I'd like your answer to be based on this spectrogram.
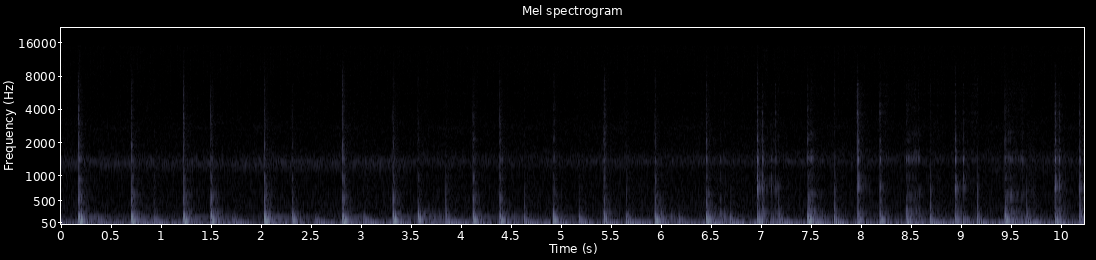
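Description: Fingertips and nails tap and knock on the carved back of a large, solid carved wooden bear figurine. The short, dry, low knocks come in a loose rhythm of about two per second, each dying away almost at once. A faint, steady mid-pitched tone hums underneath.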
